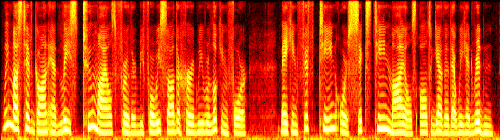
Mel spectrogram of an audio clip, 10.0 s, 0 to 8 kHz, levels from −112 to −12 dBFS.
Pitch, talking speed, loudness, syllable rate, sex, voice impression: 190 Hz, 170 wpm, -17 LUFS, 4.6 syllables/s, female, feminine, adult-like, clear, sincere, slightly friendly, reassuring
